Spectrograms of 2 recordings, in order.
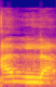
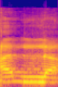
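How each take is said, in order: Both takes have the same delivery.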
